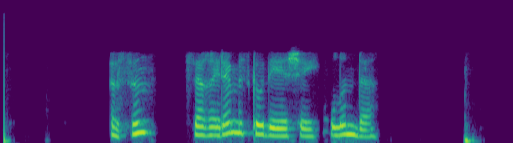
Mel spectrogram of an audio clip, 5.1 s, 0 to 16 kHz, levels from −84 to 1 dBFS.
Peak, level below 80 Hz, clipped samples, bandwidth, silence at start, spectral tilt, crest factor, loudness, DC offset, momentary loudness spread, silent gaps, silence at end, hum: -2 dBFS; -36 dBFS; under 0.1%; 4.3 kHz; 0.05 s; -8.5 dB/octave; 16 dB; -16 LUFS; under 0.1%; 15 LU; 0.29-0.42 s, 0.51-0.62 s, 0.68-1.09 s, 1.63-1.84 s, 3.82-3.86 s, 3.92-4.63 s; 0.4 s; none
